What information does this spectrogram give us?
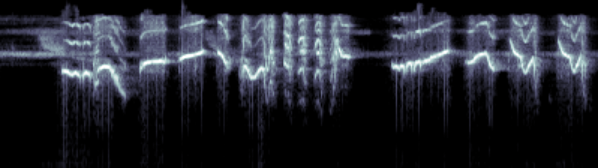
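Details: Oriental magpie-robin decoy in a challenge song meant to train caged birds' voices. Fluty whistles swoop up and down, with a short fast buzzy stretch, then a brief pause and more looping whistled notes.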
